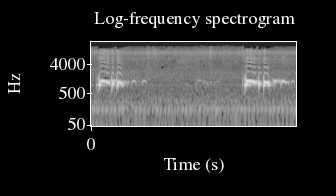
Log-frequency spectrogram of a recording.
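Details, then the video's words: Zebra dove, a local perkutut, cooing to coax other doves into song: two loud bubbling, rolling coos three seconds apart, with a faint trilled coo from another dove in the quiet gap. "Perkutut Lokal Gacor Suara Pancingan Burung Perkutut Paling Cepat Bunyi"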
